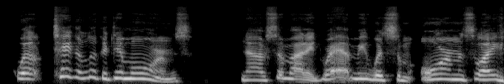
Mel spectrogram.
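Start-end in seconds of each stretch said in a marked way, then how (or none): 0.2-2.0 put-on Southern US accent, pitched way up. Showing how people down south say it, in a southern accent. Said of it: "that's how they say it down south".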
